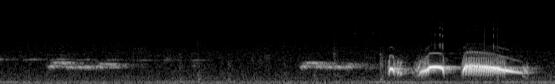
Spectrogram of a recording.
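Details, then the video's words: Spotted dove (tekukur) sounding as a lure to rouse silent birds: soft faint coos at first, then a loud rich phrase of throaty coos ending in a long drawn, falling note, over a low hum. "Suara Pancingan Derkuku Gacor Buat Pancingan Burung Malas Bunyi, Langsung Nyaut"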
